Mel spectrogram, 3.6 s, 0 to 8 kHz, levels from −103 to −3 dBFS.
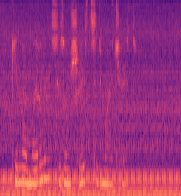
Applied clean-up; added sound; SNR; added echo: none; Tools; 2 dB; none.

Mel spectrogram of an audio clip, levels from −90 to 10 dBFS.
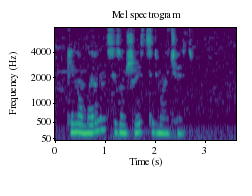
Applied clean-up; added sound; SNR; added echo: classical method Wiener filter.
